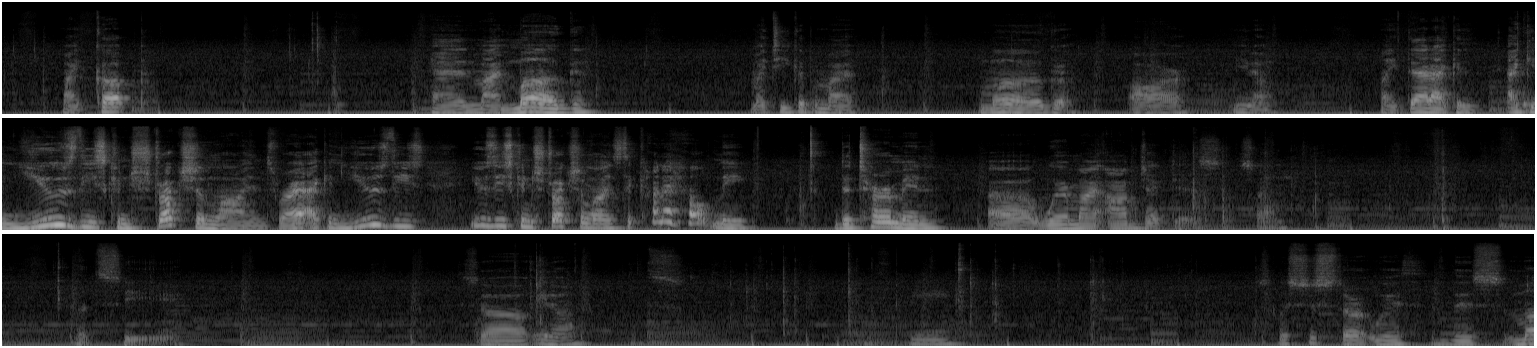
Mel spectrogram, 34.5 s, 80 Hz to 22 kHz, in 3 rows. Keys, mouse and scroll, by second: 4.4 click, 6.6 shift+click, 20.5 KP_Add, 25.4-26.5 drag, 27.0 shift+z, 27.6 click, 28.9 b, 29.4 space, 29.5 click, 30.3 ctrl+z, 31.2 ctrl+-, 31.3 ctrl+-, 33.7 click, 33.8 click.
